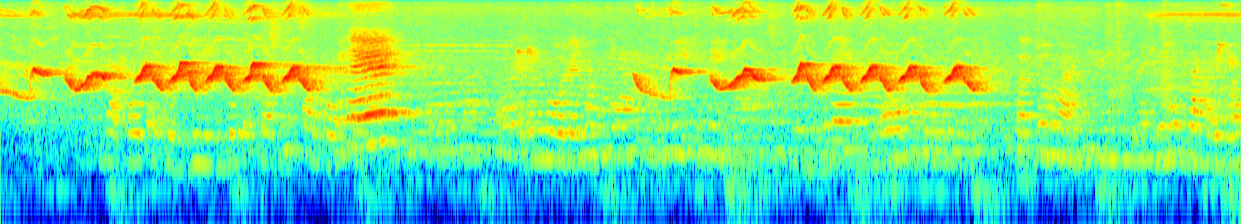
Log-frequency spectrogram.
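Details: A black laughingthrush sings in the rain: loud, rich whistled phrases of rapid rising and falling loops in bursts with short pauses, a few softer notes between phrases.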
